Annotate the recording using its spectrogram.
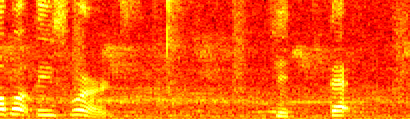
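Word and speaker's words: きって: Kitte, きて、 kitte, き kitte. て、 Did you notice that there is a pause in the middle? き The pause て。 needs to take one clap.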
